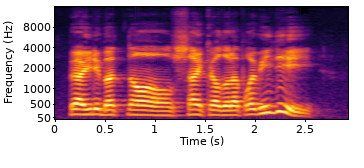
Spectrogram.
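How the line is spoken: Exclaimed. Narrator (French): s'écria Paulin Broquet

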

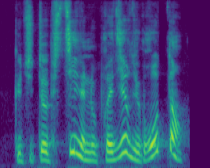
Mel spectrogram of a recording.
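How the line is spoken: Army doctor sneering. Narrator (French): ricana le médecin-major

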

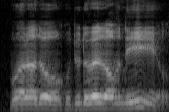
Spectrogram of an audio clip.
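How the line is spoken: Bitter exclamation. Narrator (French): s'écria avec amertume

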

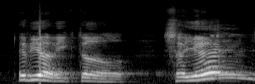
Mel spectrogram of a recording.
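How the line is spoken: Joyful exclamation. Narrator (French): s'écria-t-il joyeusement

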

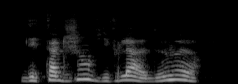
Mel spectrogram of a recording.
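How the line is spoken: Whisper. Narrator (French): lui chuchota Libby

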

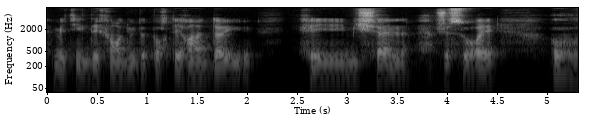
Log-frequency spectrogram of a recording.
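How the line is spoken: Murmuring. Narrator (French): murmura

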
